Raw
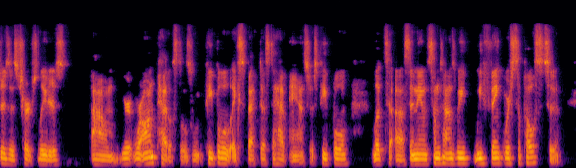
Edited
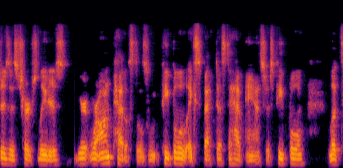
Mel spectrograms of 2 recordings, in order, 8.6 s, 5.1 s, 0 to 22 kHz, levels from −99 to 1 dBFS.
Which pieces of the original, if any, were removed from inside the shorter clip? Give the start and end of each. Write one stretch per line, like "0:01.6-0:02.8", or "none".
0:01.1-0:01.7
